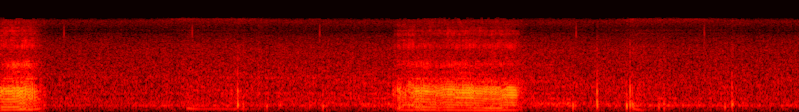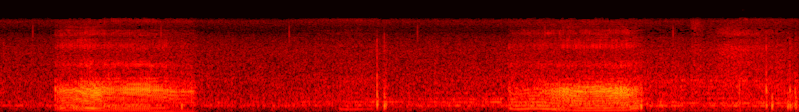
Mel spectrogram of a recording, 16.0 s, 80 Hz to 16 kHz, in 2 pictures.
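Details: A male snoring during an afternoon nap on his spot of the couch: slow, regular rattling snores on each in-breath, about 13 a minute, with quiet pauses between.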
